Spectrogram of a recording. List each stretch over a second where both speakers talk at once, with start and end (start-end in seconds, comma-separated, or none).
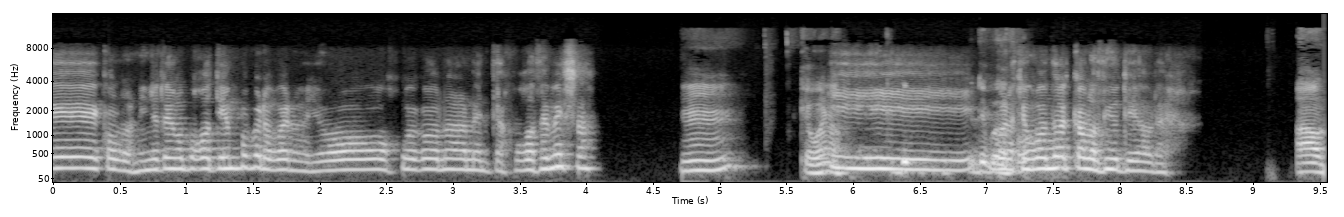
5.8-7.7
